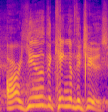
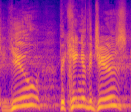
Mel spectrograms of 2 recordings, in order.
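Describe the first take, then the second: First: Said in the usual way. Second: "You" lifted up and set apart by a pause; "You" comes first with the stress, the rest follows. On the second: Shown as a demonstration. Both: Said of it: "the pronoun you comes before".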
